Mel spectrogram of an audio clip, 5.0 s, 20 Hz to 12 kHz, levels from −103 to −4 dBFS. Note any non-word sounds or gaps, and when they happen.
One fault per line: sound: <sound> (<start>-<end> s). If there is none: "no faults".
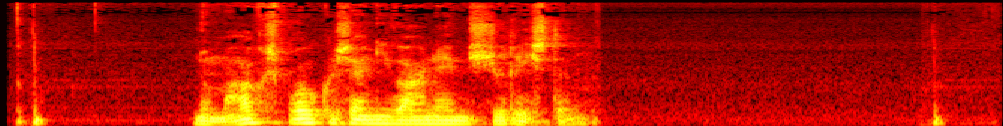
no faults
